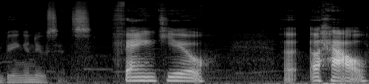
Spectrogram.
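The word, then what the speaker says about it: Ajaw: a nuisance thank you a how that's how we pronounce his name wait isn't that a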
